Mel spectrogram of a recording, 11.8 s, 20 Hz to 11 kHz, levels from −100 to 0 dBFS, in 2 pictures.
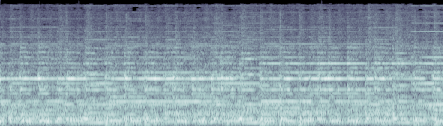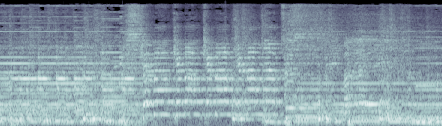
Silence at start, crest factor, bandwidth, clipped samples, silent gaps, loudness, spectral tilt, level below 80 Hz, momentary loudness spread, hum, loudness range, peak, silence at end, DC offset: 0 s; 10 dB; 10 kHz; under 0.1%; none; -11 LUFS; -5 dB/octave; -34 dBFS; 3 LU; none; 1 LU; 0 dBFS; 0 s; under 0.1%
